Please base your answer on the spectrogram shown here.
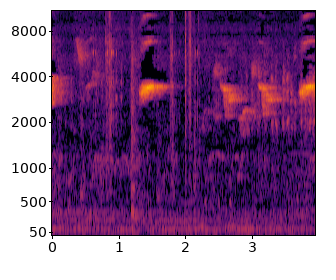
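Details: Sooty-headed bulbul in full voice, used as a lure to get other bulbuls singing: several clear, level whistled notes spaced through the passage, mixed with light clicks and tapping noises.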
